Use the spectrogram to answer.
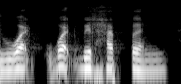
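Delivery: usual speaking voice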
